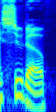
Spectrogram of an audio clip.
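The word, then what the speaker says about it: sudo: I'm proud of it I say pseudo and I know it's super user do I'm very aware of this however I don't care to me pseudo is its own word and so it gets its own pronunciation yeah I don't think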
